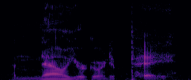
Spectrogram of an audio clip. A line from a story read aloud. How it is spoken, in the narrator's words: Griffin snarled through his teeth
